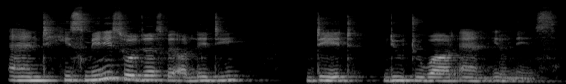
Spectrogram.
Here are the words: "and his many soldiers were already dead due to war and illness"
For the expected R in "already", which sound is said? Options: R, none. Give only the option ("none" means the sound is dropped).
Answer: none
